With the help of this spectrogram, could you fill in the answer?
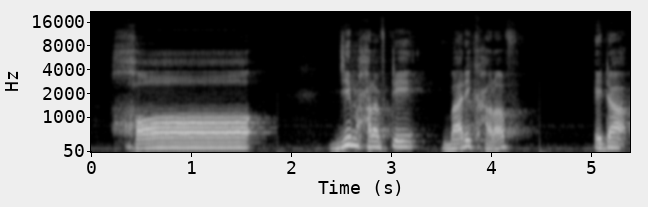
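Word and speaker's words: خاء: খ হরাফটির মাখরাজ হলো কন্ঠনালীর শেষ ভাগ হতে উচ্চারণ করতে হয়। কন্ঠনালীর শেষ ভাগ। আপনারা আমার সাথে বলুন খ আবার বলুন খ মাশআল্লাহ।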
